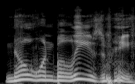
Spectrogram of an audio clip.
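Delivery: mock exasperated cry, high and drawn out; aggrieved protest. Ghost hunter insisting to doubters, mock aggrieved.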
